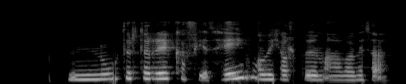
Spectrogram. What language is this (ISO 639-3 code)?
isl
